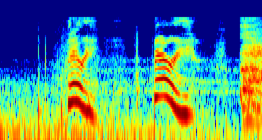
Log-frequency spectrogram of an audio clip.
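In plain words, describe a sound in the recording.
A young woman shouts a name urgently, twice.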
